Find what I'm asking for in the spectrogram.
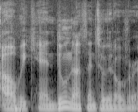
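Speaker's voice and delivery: plain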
